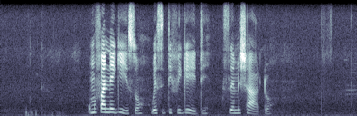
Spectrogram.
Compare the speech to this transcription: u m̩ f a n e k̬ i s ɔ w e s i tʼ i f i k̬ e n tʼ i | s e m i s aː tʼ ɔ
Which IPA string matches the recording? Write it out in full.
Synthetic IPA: u m̩ f a n e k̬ i s ɔ w e s i tʼ i f i k̬ e tʼ i | s e m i ʃ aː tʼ ɔ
